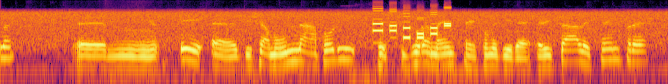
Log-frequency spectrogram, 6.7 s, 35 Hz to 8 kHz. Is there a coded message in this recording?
Yes: multi-frequency trunk signalling (R1, as on North American trunks) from 3.7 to 4.5 s, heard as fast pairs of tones, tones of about 70 ms, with hum. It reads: KP 9415 ST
